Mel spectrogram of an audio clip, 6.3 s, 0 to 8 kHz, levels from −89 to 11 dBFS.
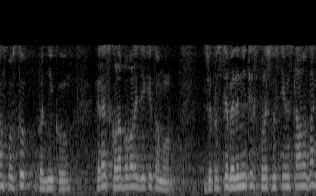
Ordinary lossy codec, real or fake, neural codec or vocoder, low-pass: AAC, 16 kbps; real; none; 7.2 kHz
